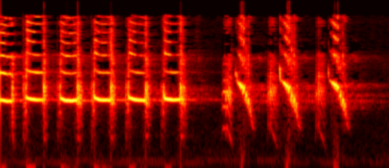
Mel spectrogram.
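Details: Thai-variety Javan myna in full voice: six evenly spaced harsh, nasal squawks with a ringing tone, then four rapid downward-swept scratchy notes, all loud and close.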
